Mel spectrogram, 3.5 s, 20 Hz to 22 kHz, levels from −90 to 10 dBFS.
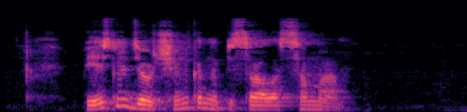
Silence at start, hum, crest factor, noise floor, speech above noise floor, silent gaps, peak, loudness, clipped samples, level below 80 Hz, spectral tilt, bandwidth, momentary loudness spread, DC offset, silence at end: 0.2 s; none; 20 dB; -75 dBFS; 51 dB; none; -6 dBFS; -23 LUFS; under 0.1%; -72 dBFS; -3.5 dB/octave; 11.5 kHz; 10 LU; under 0.1%; 0.95 s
